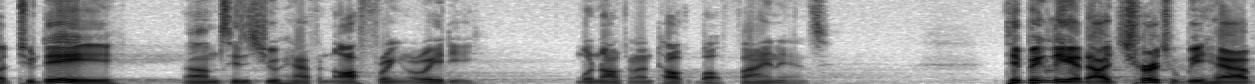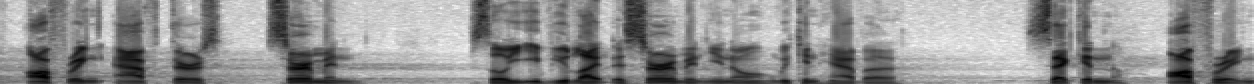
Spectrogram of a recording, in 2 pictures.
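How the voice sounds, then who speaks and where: In a Thai accent, a man speaks fairly quickly at a medium pitch, with long, frequent pauses. The sound is dry and close, with no echo. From Thailand. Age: 40s. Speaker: lay preacher, engineer. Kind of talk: sermon. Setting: church. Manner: speeds up when nervous.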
